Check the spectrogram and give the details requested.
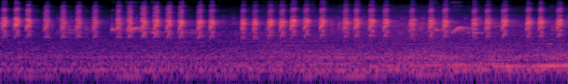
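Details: Bulbul in Karachi, Pakistan, recorded at a family home, giving steady rapid chirps in quick bursts, roughly five a second, with brief gaps and an occasional softer slurred note near the end.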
